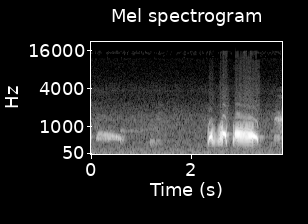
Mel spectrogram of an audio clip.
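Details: Decoy spotted dove in 'tieng chim' cooing used for training: a quiet low murmur, a pause, then two quick rising-falling notes and a sustained rough, pulsing coo.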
